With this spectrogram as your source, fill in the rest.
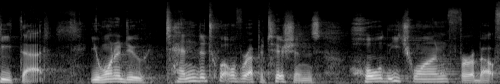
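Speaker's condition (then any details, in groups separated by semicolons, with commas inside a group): No condition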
